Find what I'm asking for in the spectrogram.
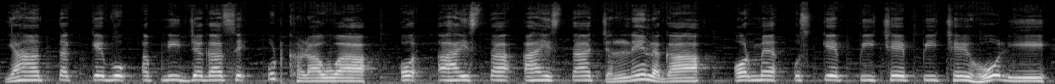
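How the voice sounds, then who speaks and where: Guy reading as a scared lady duck in a storybook, high voice, slow careful telling, soft music underneath. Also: lightly acted. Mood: urgent. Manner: measured storybook reading, slowing at sentence ends. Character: frightened female duck telling her tale. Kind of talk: storybook narration.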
